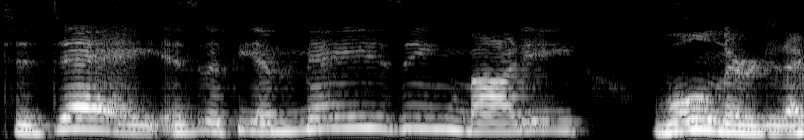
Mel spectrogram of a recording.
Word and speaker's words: Mari Wuelln: Our conversation to connect today is with the amazing Madi Wollner. Did I pronounce that right, Madi?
